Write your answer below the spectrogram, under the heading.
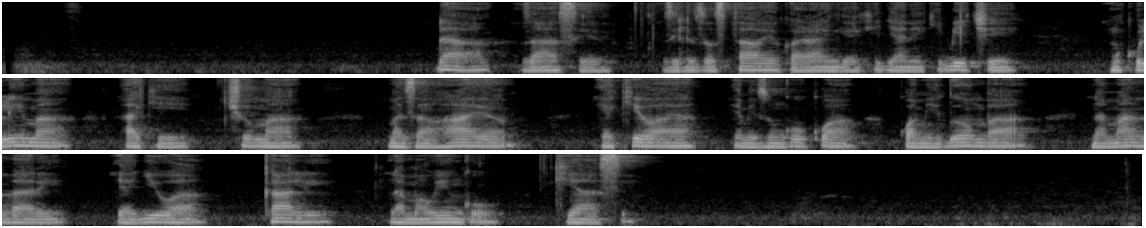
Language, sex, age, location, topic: Swahili, male, 25-35, Dar es Salaam, health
